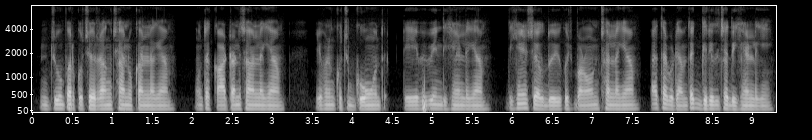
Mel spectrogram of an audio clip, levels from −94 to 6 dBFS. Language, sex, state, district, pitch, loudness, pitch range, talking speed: Hindi, male, Uttarakhand, Uttarkashi, 105 Hz, -22 LUFS, 100-110 Hz, 230 wpm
